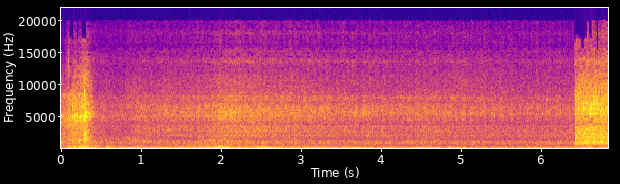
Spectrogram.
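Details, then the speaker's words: Classic Mk1 Ford Fiesta running on a makeshift fan belt of strong cord tied with a knot: quiet, steady idle with a low even hum and no squeal, water pump and alternator turning well, slight fraying at edges; normal idle. "Right, that seems to work quite well. I think there's a bit of fraying going on at the edges, but it's running nice and quiet. water pump and alternator seem to be turning well."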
